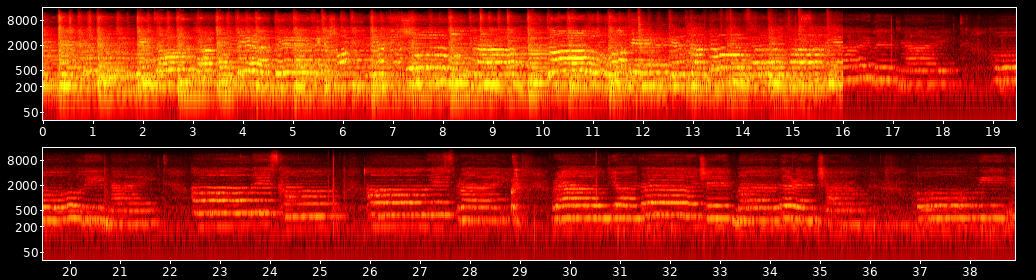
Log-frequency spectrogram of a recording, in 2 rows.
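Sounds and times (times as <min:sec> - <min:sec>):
strummed acoustic guitars: 0:00.0 - 0:16.0
unaccompanied group singing: 0:00.0 - 0:18.0, 0:19.0 - 0:21.6, 0:22.4 - 0:25.3, 0:26.0 - 0:29.0, 0:29.7 - 0:38.9
group singing worship song: 0:00.0 - 0:18.4, 0:19.0 - 0:21.8, 0:22.4 - 0:38.9.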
